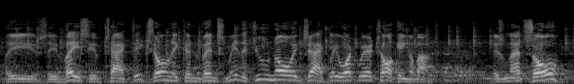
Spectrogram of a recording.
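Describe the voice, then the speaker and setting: An actor playing a firm, upright forest ranger, earnest and assertive, in a 1950s radio drama. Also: male voice, on the high side, expressive, moderate pace, natural voice. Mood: stern.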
